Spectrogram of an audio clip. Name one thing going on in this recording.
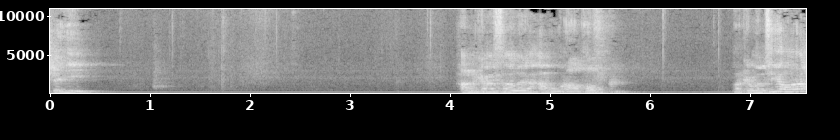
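A man speaks with emphasis into a microphone, heard through a loudspeaker in an echoing room.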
